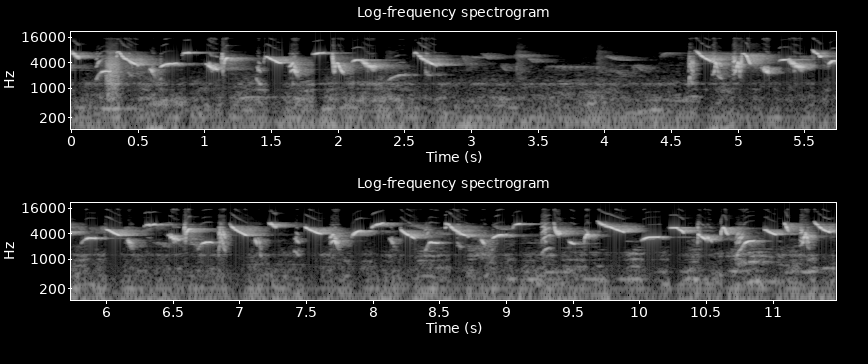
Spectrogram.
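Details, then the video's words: Rolling, actively delivered Blackthroat song of fast, high, sweeping chirps and warbled whistles, broken by one short pause of about two seconds before a long unbroken run of bright notes. "BURUNG BLACKTHROAT GACOR SIRAJA NGEROL | BLACK THROAT BIRD SINGING"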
